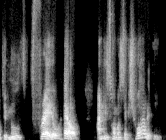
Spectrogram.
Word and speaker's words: Demuth: And I'm using the most common pronunciation of his last name, Demuth. He pronounced it Demuth, and his close friends called him Dean.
